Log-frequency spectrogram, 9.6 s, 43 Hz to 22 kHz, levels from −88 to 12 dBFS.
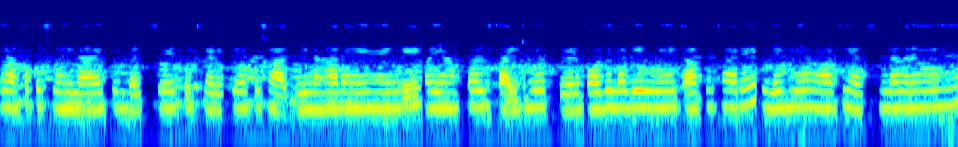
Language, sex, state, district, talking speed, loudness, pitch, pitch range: Hindi, female, Andhra Pradesh, Chittoor, 145 wpm, -29 LUFS, 230 Hz, 220-235 Hz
